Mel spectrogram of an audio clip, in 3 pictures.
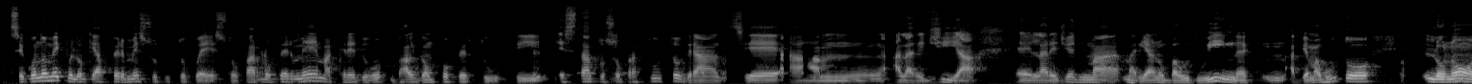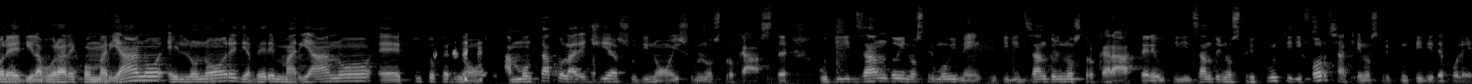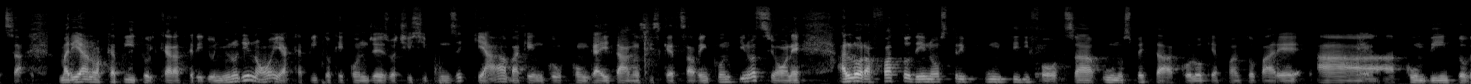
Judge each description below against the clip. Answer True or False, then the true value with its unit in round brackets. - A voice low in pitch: True (110 Hz)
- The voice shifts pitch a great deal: False (4.8 semitones)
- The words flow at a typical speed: True (160 wpm)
